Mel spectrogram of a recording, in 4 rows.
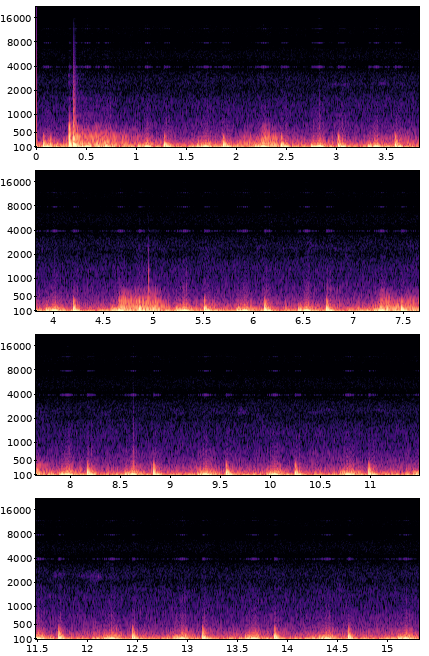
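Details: Normal heart sounds heard at the aortic area: regular, low heartbeats at about 80 a minute.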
